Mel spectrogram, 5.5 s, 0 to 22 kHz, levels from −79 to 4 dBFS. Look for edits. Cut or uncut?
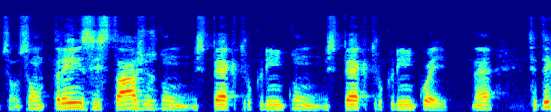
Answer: cut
